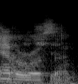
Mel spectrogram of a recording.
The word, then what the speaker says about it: Avarosa: i'm saying that there's no way it's everosa because ash has a voiceline that talks avarosa yes is it really no no i'm saying that's that's how you say it okay i was like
